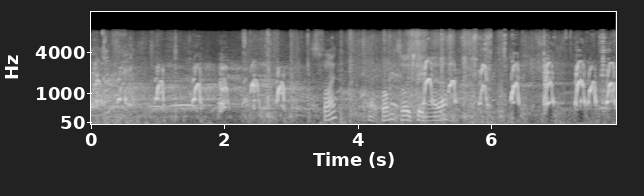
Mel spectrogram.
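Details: Samoyed sled team in France on snow, excited dogs yipping and barking in quick overlapping rising-falling cries, many animals calling at once, with people talking over them.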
